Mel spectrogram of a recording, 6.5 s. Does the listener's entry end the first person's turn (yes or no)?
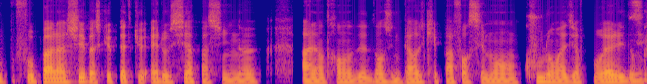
no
